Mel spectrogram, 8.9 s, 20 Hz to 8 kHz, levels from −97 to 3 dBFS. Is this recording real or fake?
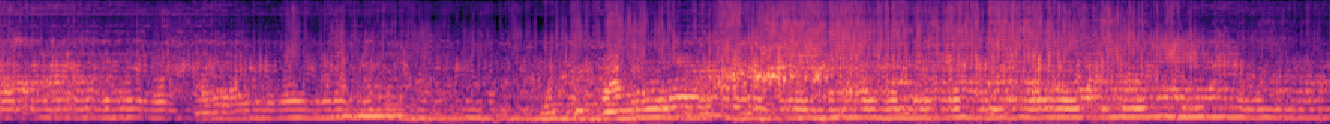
fake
